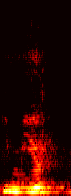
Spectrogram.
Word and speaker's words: Ymir: fogo, Ymir, o Ymir, eu esqueço do R, que eu acho que a pronúncia correta seria Ymir, ele deu origem a muitos seres, né?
